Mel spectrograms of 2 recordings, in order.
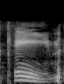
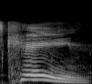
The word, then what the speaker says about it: Kaine: I think it's supposed to be like Raisin Kane. – Oh, yeah, okay. All right. I don't know where you got. I said Hazen Khan, but we don't ever hear anyone say his name, right? – It's spelled K-A-I-N-E. In English, right. – That's Kane. – It's Kane.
